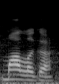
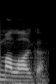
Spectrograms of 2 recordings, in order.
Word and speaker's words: Малага: В испанском ударение ставится обязательно, поэтому читается Малага, а не Малага.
